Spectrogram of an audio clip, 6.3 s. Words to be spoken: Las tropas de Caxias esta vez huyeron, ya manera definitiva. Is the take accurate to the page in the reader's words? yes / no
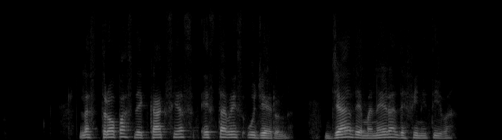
no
